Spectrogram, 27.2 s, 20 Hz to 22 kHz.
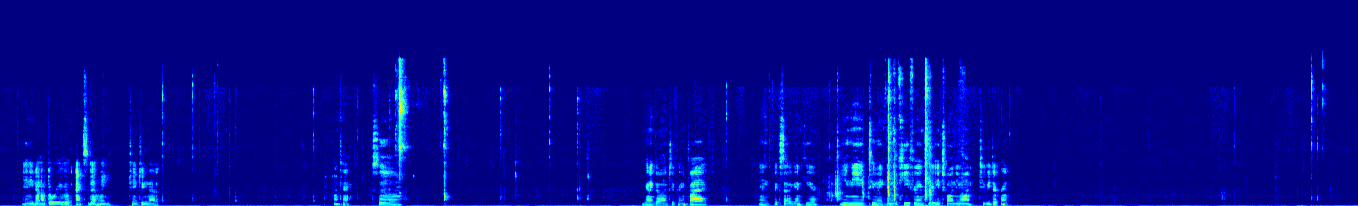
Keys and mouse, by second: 4.2 double click, 8.1 space, 14.2 double click, 17.9 F6, 18.7 F6, 26.5 double click.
